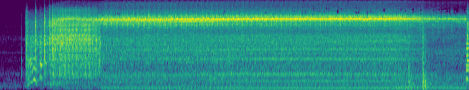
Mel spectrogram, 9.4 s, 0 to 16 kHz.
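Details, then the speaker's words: Cold start at 224,843 miles, with a known cam phaser problem: harsh metallic rattle for about a second, then steady high idle, with belt squeal. Cold start rattle. "Yeah, that's a cold start rattle for sure. And it's got some squealy noises. The belt squeal. Oh, this thing sounds terrible."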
